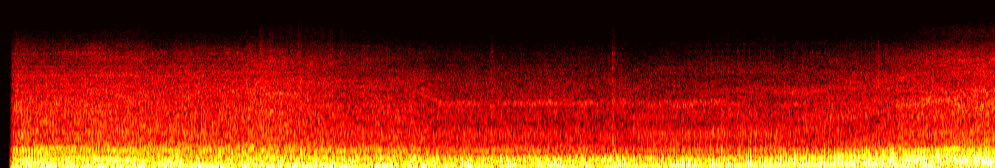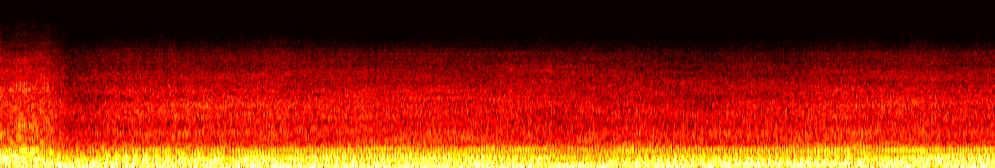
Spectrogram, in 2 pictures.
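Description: Motorcycle engine running at low road speed as it is ridden. About halfway through the revs climb for a few seconds, then drop sharply and settle back to a steady run.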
